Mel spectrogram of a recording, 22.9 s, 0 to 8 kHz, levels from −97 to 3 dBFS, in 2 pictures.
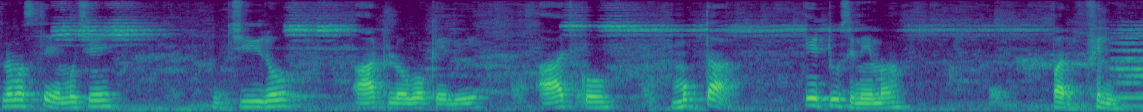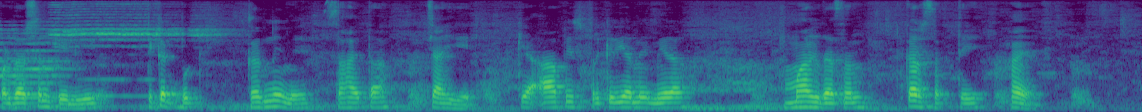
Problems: none marked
